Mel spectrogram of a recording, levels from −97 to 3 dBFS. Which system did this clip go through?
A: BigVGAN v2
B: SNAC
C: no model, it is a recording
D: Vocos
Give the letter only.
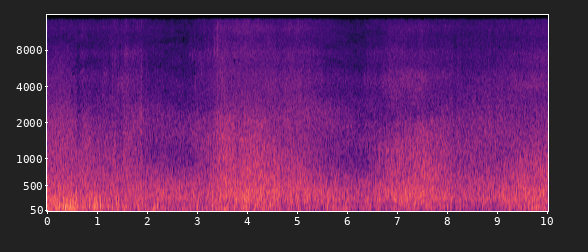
C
